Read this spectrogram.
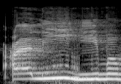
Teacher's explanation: عین حلق کے درمیان سے ادا کریں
